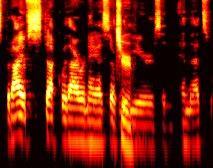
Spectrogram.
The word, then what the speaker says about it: Irenaeus: And he said, "How do we pronounce the name?" And it was hilarious. And we had one really bold, there was a really bold Irenaean scholar named Michael Slusser, mm-hmm. who's written a lot of articles on him. He stood up and he boldly pronounced, "It's Irenaeus."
